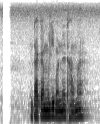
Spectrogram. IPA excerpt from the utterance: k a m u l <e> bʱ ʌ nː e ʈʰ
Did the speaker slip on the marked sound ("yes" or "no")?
yes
